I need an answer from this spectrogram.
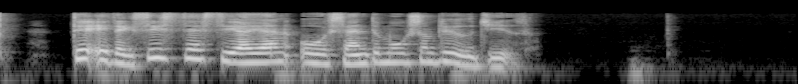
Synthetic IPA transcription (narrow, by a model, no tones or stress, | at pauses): d̥e̝ʔæd̥ensisd̥əsiɐjænosænd̥əmo̝ːsɒ̽mb̥le̝ʊuðˠɡ̥jḭð̞̩ˠ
